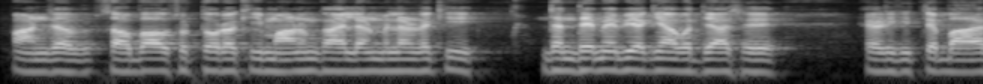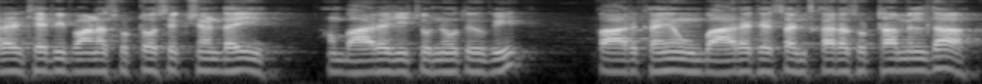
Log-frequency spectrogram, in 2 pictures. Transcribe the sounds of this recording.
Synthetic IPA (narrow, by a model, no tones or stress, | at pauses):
paːnd͡ʒasəbʱaːsʊʈʰːoɾəkʰimaːn̤ʊnɪ̆kʰãɪləɽ̃mɪləɽ̃ɾəkʰid̪ɐ̃nd̪emẽbʱiɐɡjãʋɪd̪ʱjase | eɦɽikɪt̪eɓaːɾekʰebʱipaːɽ̃esʊʈʰːosɪkʃəɽɗəĩ | ɓaːɾed͡ʒiːt͡ʃʊnoːt̪ubʱi | paːɾkəoũbaːɾekʰesə̃nskaːɾəsʊʈʰːamɪld̪aː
